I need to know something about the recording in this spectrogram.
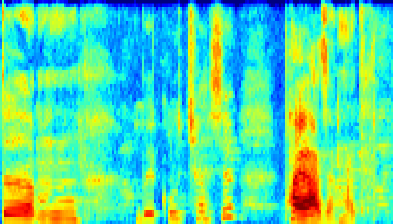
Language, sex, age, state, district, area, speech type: Kashmiri, female, 45-60, Jammu and Kashmir, Ganderbal, rural, spontaneous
